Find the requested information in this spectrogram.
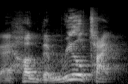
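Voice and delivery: ordinary delivery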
